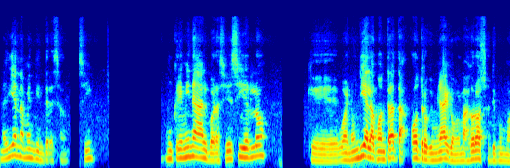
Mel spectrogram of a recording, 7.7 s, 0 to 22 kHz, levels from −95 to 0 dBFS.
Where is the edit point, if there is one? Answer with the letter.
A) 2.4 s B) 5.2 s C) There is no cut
A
